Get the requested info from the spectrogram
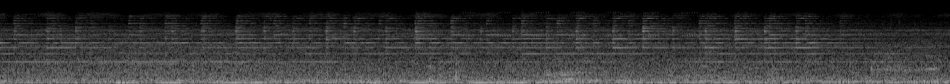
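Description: Train out of sight: a steady low rumble with several steady high whining tones, over a fast, even high-pitched pulsing.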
